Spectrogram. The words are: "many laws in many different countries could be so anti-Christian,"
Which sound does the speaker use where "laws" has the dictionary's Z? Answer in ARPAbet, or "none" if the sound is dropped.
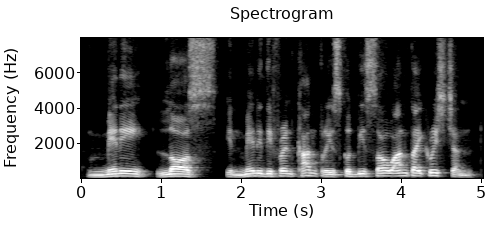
S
